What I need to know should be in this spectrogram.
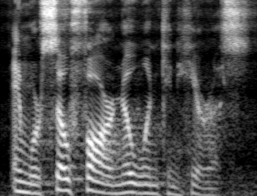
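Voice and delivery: normal talking voice

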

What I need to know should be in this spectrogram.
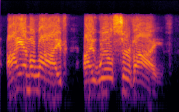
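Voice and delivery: high, emphatic declaration; confident affirmation. Retold or imitated. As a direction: imitate a client gaining conviction. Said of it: "Now say it all together".

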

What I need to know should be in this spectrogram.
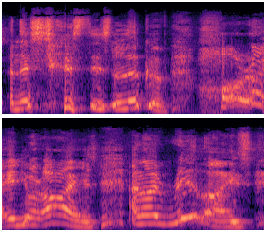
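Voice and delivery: slow, laughing through the words; can barely get it out for laughing; retelling the story while cracking up. Real, not acted.

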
